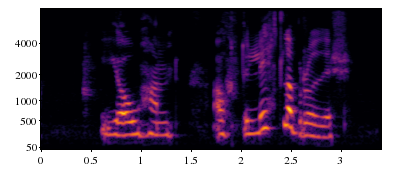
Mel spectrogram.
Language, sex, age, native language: Icelandic, male, 10, Icelandic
